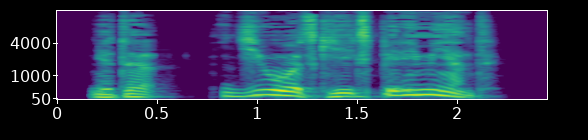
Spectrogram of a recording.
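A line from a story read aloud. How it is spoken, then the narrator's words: Hoarse rasp. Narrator (Russian): прохрипел Стюарт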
